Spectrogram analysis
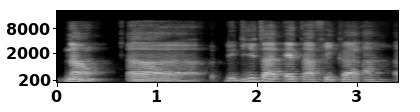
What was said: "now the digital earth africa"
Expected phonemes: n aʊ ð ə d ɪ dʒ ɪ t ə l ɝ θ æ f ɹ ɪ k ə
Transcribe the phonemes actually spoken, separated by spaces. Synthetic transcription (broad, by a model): n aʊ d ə d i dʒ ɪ t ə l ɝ t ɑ f ɹ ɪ k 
